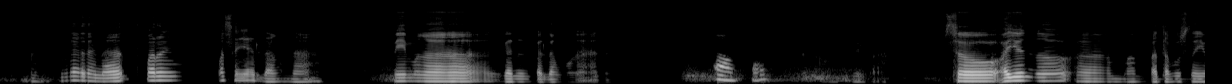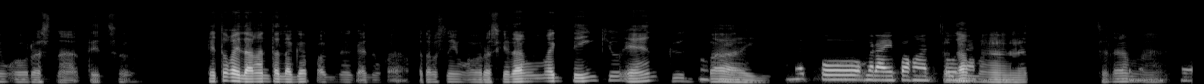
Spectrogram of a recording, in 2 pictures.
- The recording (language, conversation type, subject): Filipino, unstructured, Paano mo sinusuportahan ang kapareha mo sa mga hamon sa buhay?
- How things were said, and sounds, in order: other background noise; unintelligible speech; in English: "thank you and goodbye"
